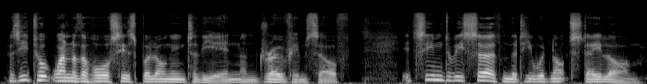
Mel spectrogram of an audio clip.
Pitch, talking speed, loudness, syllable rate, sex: 125 Hz, 230 wpm, -19 LUFS, 5.7 syllables/s, male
